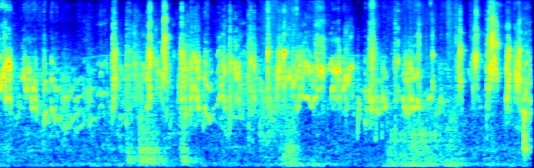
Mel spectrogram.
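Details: Several pet budgies keep up a constant high chattering warble, mixing rapid twittering notes with harsher squawky bursts, in overlapping continuous flock chatter.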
